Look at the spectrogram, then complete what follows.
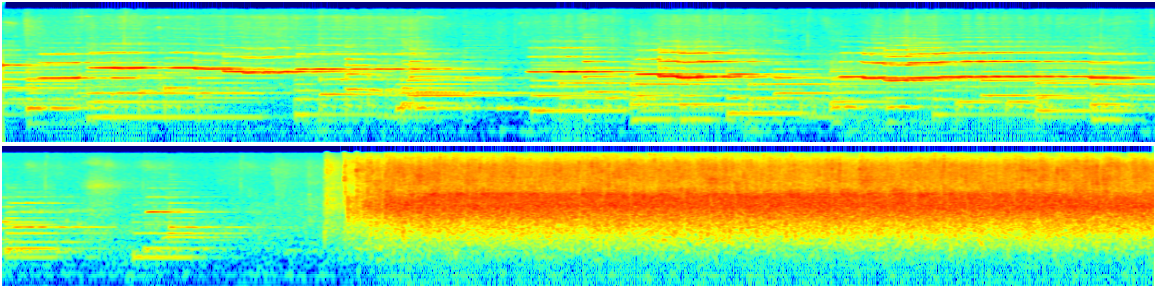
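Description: Concert flute and classical guitar playing the slow closing bars of a piece, the notes thinning out and dying away about two-thirds of the way through. Then an audience breaks into steady applause, louder than the music.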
